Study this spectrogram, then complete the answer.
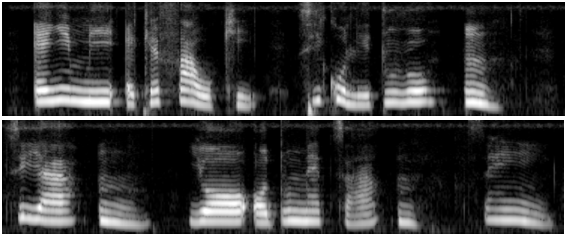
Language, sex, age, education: Yoruba, female, 15-29, tertiary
